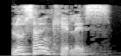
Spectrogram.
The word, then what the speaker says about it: Los Ángeles: Notice the combination of letters G-E is pronounced K. Repeat number 6, looking at that part of it. Los Angeles.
